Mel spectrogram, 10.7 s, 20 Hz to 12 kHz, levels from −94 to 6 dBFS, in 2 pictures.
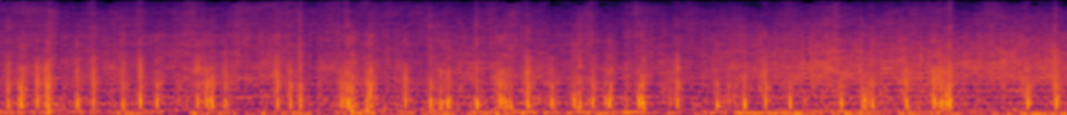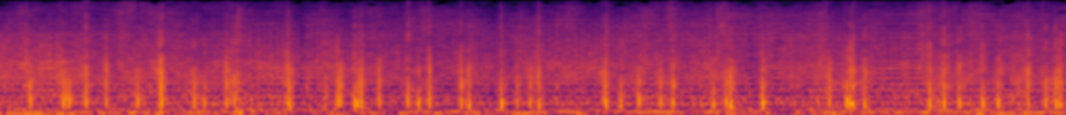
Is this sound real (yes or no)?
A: no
